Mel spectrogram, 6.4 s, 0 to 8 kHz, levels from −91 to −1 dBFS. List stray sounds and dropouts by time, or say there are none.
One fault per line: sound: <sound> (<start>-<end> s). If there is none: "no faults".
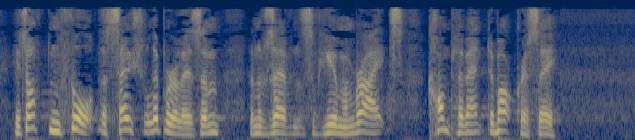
no faults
